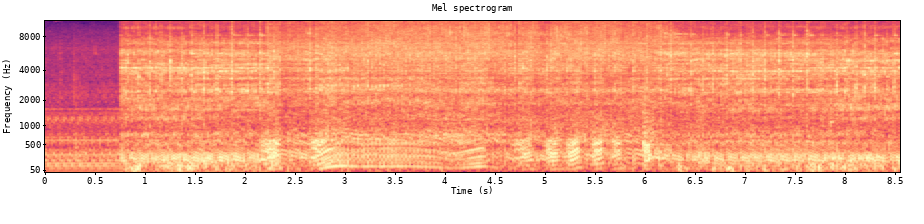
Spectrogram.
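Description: A chainsaw is cutting a tree limb during amateur tree trimming, revving loud and close with a steady snarl that dips and rises under load as it bites into the wood.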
